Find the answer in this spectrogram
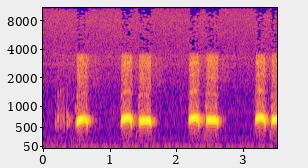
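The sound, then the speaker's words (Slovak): A naturalist imitates a common cuckoo's call: four clear two-note 'cu-coo' phrases repeated at a steady, even rhythm, fairly loud against a quiet background. “Pre ráno to som sa prihovoril aj za kukučku obyčajnú.”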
